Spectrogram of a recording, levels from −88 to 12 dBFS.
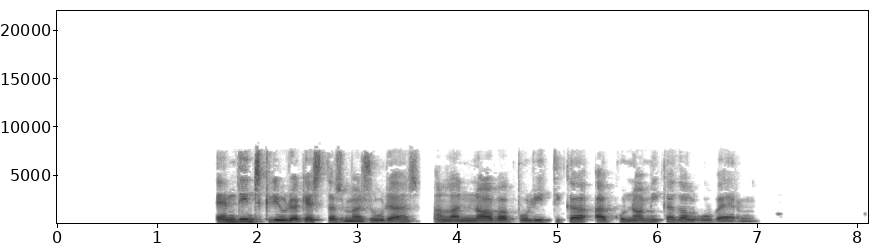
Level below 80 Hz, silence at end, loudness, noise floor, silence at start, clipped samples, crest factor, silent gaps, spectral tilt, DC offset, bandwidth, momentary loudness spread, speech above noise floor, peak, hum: -62 dBFS; 1.1 s; -16 LUFS; under -90 dBFS; 1.6 s; under 0.1%; 16 dB; 3.65-3.77 s; -4.5 dB/octave; under 0.1%; 8 kHz; 7 LU; over 75 dB; -2 dBFS; none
